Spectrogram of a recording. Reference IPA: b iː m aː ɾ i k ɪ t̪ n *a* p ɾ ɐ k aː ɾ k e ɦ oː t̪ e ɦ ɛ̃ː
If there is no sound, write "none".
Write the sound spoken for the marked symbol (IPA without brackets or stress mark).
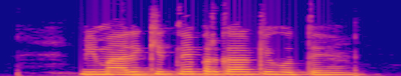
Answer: e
